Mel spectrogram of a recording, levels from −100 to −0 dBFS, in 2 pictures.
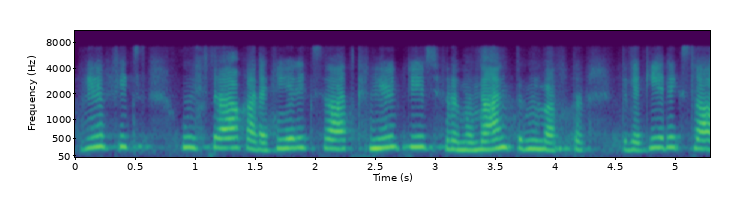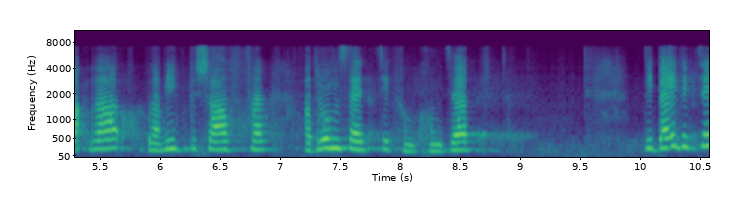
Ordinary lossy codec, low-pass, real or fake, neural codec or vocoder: none; 7.2 kHz; fake; codec, 16 kHz, 1 kbps, FreqCodec, smaller model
